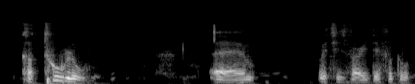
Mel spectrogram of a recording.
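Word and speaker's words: Cthulhu: Lovecraft people will do the proper lovecraftian pronunciation of culu um which is very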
